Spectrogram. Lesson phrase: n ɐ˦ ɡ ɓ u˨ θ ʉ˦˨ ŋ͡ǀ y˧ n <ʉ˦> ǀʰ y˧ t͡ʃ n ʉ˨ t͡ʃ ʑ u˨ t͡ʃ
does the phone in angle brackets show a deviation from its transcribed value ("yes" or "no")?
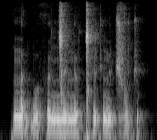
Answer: yes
